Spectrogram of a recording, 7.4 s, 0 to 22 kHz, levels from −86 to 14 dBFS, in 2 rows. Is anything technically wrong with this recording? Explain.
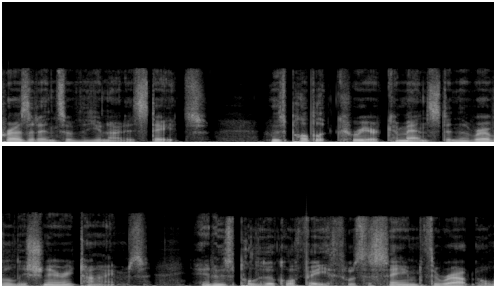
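Yes. A drift correction step occurs from 5.30 to 7.34 s. The speech suddenly slows by about 5.5 percent, and its pitch drops by about 97 cents, close to a semitone. Speed and pitch move together, so the voice sounds detuned and dragged. The likely cause is clock-matching software changing the playback rate in one step to manage its buffer. The shift lasts until 7.34 s.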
